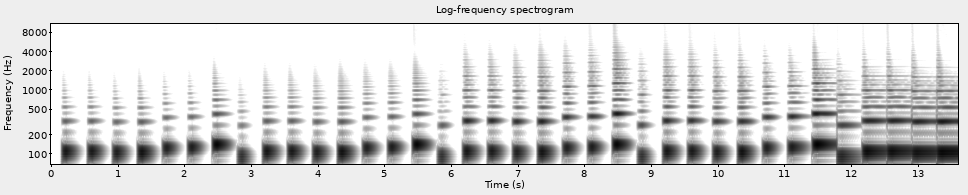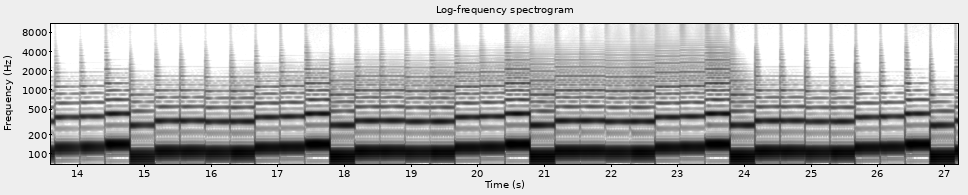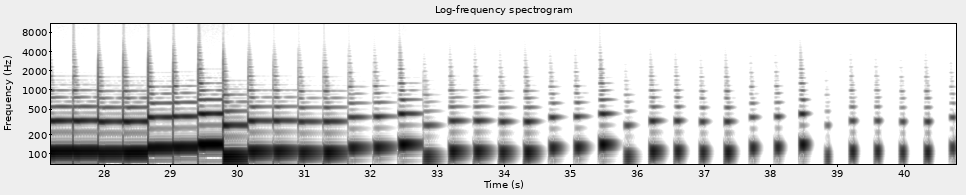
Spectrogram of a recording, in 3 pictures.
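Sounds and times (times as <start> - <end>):
slow synthesizer triangle wave bass with VCA: 0.2 - 38.2.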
